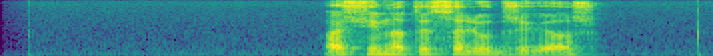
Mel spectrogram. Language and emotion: Russian, neutral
